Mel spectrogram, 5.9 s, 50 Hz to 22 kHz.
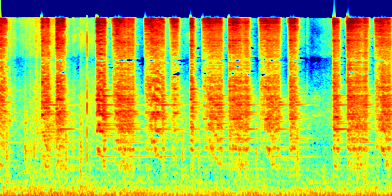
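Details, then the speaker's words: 2007 Ford Explorer front suspension rocked: repeated rubbery squeaks about two a second from a ball joint, a chronic squeak often misdiagnosed as a bushing. "the chronic ball joint squeak that people always confuse with a bushing or something like that it's not it's ball joint"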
